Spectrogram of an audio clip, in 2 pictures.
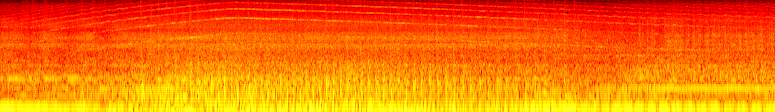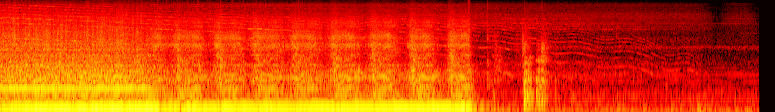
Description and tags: washing machine moderate spin, washing machine wash
drum, machine, rinse, spin, wash, washing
